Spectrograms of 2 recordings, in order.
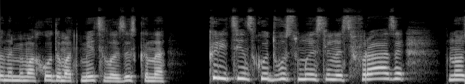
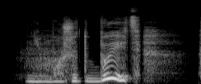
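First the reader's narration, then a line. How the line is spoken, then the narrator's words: Breathless gasp. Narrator (Russian): снова выдохнула Наташка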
